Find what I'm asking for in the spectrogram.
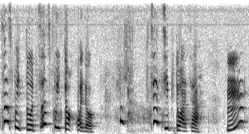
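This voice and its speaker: A woman's voice: sits high, wildly swooping pitch, background noise. Sing-song mother coaxing her baby. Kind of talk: baby talk to her infant daughter.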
